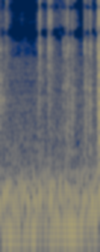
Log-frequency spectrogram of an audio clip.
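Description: Cards are shuffled in a few quick riffled bursts, crisp ruffling rising and falling against a steady low background hum, with no voices.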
